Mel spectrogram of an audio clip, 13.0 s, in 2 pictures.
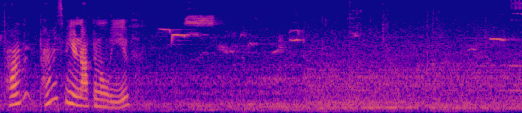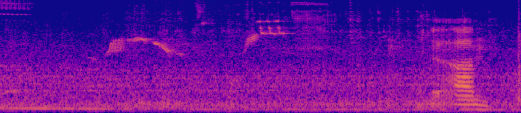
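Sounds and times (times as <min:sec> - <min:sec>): faint bird chirps: 0:02.0 - 0:03.8.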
